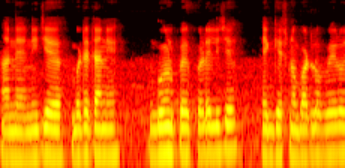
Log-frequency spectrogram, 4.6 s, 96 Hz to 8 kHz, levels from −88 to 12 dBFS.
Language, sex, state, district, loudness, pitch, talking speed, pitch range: Gujarati, male, Gujarat, Gandhinagar, -16 LUFS, 135 Hz, 145 wpm, 135-145 Hz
